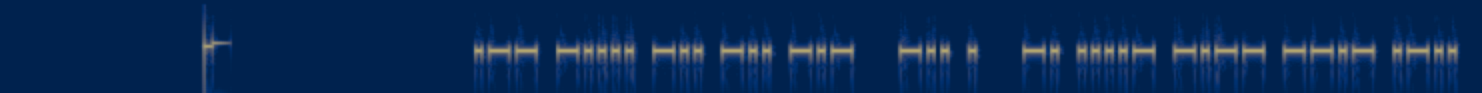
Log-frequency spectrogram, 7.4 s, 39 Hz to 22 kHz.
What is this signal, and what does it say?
Morse code, heard as a keyed tone, about 34 wpm, 700 Hz. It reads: W6DDK DE N4YQL
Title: USA Callsign DE Callsign - 5 Characters - 35wpm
